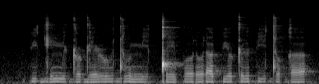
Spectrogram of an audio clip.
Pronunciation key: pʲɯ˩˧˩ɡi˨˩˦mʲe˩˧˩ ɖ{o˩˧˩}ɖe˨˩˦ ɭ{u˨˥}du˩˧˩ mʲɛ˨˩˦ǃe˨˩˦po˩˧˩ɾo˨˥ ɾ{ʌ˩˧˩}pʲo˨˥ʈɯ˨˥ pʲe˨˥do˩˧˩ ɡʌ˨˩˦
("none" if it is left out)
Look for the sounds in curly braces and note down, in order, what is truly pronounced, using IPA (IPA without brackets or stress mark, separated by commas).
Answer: o˩˧˩, u˨˥, ʌ˨˩˦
